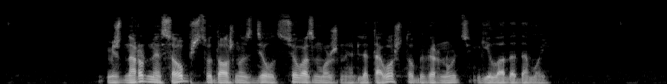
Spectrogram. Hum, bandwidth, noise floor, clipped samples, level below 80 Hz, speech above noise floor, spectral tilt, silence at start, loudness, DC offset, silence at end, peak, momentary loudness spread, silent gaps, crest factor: none; 11 kHz; -70 dBFS; under 0.1%; -38 dBFS; 47 dB; -5.5 dB/octave; 1.05 s; -24 LUFS; under 0.1%; 1.2 s; -2 dBFS; 8 LU; none; 22 dB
